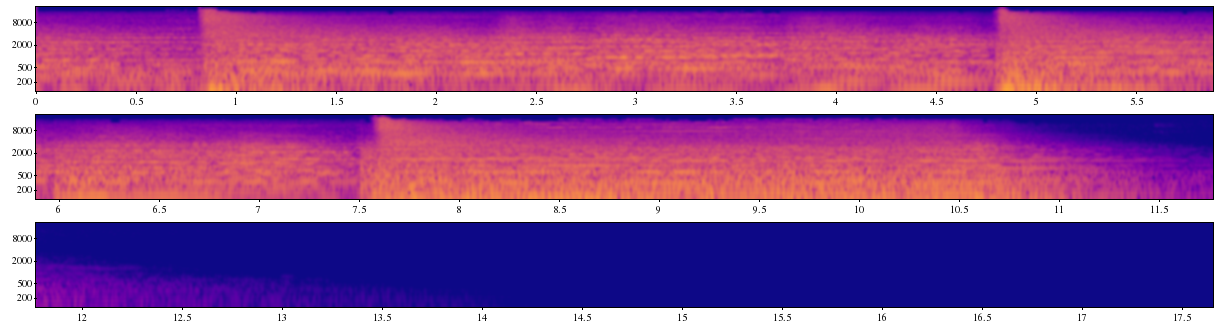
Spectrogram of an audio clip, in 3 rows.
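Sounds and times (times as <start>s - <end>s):
symphony orchestra playing a national anthem: 0.0s - 11.8s.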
